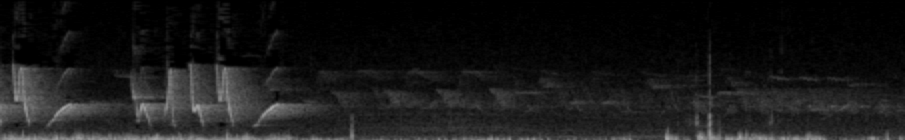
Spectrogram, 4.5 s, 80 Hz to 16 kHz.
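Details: A Cetti's warbler at Tophill Low Nature Reserve, Yorkshire, in April 2016 gives a sudden burst of four sharp, high, down-slurred notes in just over a second, with low wind rumble continuing after it stops.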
